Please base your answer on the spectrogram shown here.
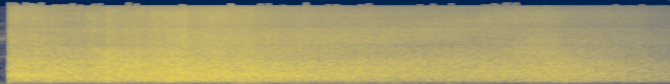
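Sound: stormy sea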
